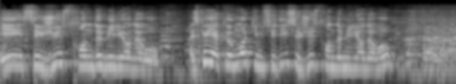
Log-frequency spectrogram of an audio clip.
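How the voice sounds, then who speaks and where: There is light background noise as a man speaks at an extremely high pitch with ordinary pitch variation. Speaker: stand-up comedian. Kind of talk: stand-up comedy routine. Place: stage. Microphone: handheld.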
